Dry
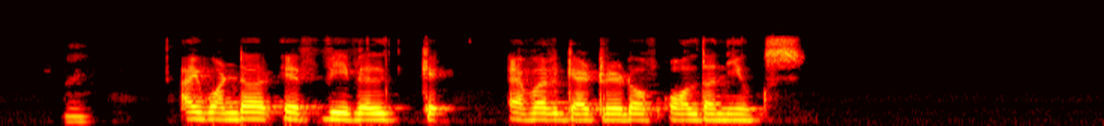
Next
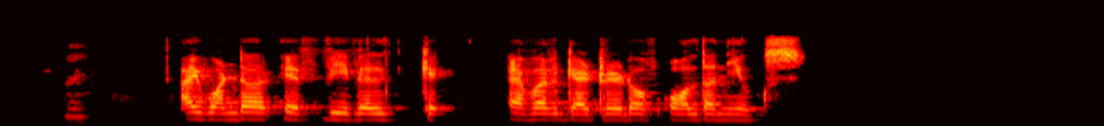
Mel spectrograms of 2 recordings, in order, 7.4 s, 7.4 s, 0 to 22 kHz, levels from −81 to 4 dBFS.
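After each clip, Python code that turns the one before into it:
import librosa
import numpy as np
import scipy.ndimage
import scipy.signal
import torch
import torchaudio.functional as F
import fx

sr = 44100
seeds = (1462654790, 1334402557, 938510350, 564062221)

y = scipy.signal.sosfilt(scipy.signal.butter(2, 1300.0, 'highpass', fs=sr, output='sos'), x)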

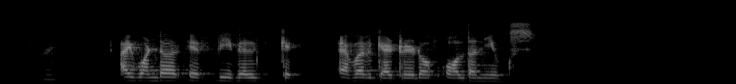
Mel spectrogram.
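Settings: y = fx.high_shelf_res(x, sr, hz=3000.0, db=-10.0, q=1.5)
y = y * librosa.db_to_amplitude(-6.0)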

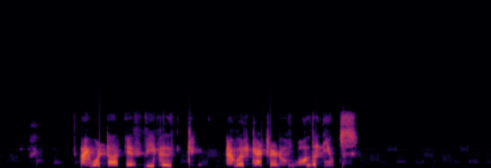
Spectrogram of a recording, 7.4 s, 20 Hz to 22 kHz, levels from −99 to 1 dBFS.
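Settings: y = fx.filter_held_highpass(x, sr, hz=7.4, low_hz=300.0, high_hz=3700.0)
y = y * librosa.db_to_amplitude(-4.5)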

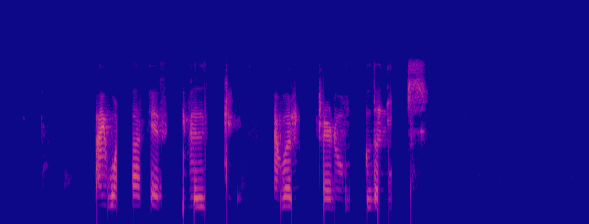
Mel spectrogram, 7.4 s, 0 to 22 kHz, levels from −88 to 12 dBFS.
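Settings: y = fx.step_gate(x, sr, bpm=144, pattern='xxx..xxxx..', floor_db=-60.0, edge_ms=4.5)
y = y * librosa.db_to_amplitude(1.5)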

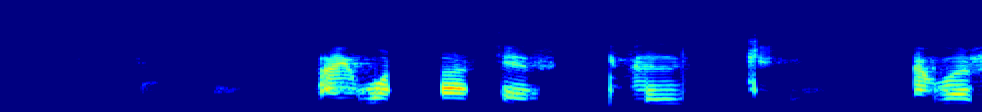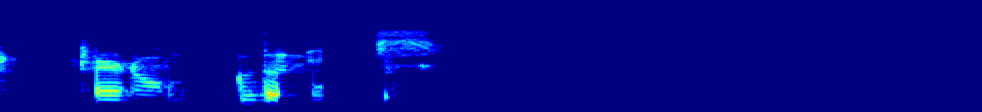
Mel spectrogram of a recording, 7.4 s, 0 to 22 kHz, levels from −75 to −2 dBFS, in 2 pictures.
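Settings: y = fx.filter_sweep_highpass(x, sr, from_hz=780.0, to_hz=170.0, start_s=4.47, end_s=7.18, q=6.1)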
